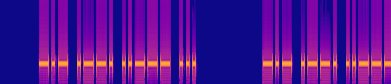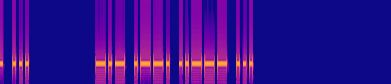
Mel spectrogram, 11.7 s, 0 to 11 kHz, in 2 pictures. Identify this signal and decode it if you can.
Morse code, heard as a keyed tone, about 25 wpm, 700 Hz. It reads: KP2S KP2S KP2S
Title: DXCC-100 Call Signs - 4 Characters - Repeated 3x - 25wpm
